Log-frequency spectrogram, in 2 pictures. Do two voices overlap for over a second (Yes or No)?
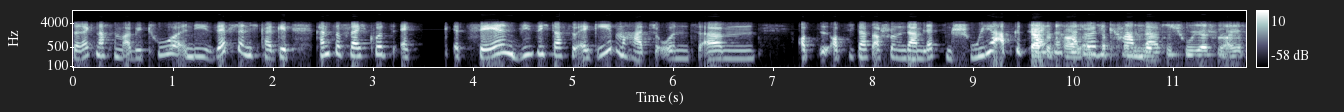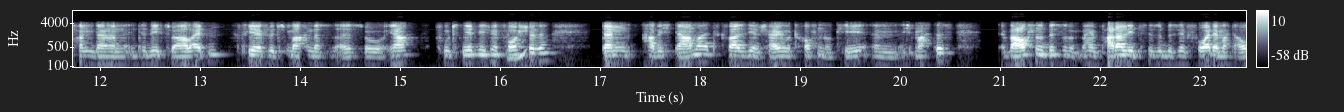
Yes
